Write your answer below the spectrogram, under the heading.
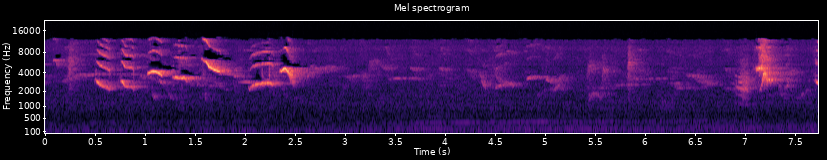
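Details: Oriental magpie-robin in morning song meant to provoke rival birds into singing; a quick run of high sharp notes and squeaky slurs, then a pause and a few faint notes before a final loud chip.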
